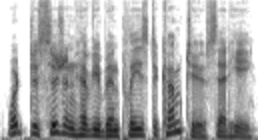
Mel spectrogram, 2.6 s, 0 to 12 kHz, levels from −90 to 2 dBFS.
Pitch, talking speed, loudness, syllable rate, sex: 140 Hz, 255 wpm, -17 LUFS, 5.8 syllables/s, male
